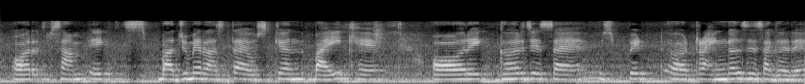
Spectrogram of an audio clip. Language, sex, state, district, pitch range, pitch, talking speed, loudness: Hindi, female, Gujarat, Valsad, 210-245 Hz, 230 Hz, 170 wpm, -13 LUFS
